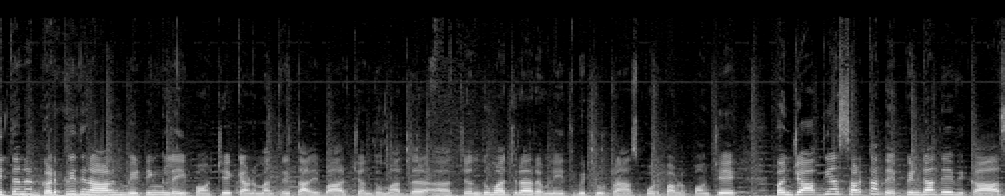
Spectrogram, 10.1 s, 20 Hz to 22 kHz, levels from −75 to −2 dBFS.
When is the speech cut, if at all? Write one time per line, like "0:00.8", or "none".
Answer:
none

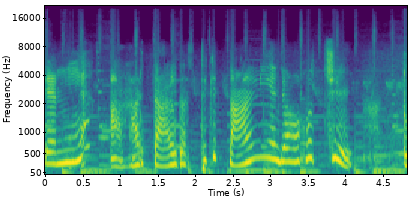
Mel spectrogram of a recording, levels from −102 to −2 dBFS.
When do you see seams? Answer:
none

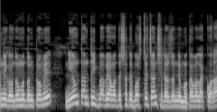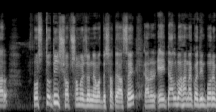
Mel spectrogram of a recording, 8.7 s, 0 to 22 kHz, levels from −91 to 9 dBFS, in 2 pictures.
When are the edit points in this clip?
0:07.2

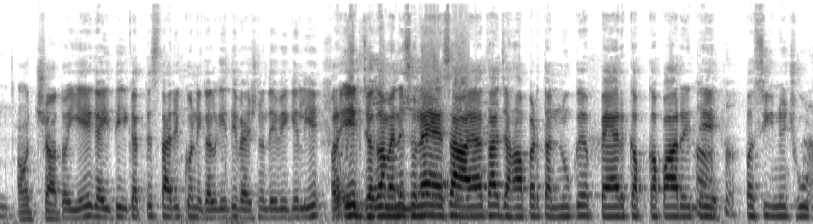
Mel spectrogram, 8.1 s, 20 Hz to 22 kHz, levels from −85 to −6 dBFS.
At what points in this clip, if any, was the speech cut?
0:03.3

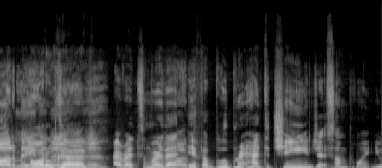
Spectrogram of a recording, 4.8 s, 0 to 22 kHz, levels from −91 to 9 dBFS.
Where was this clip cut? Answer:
none

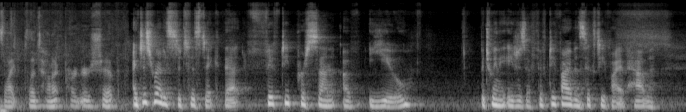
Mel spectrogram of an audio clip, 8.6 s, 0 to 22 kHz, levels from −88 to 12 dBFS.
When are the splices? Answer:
0:01.5

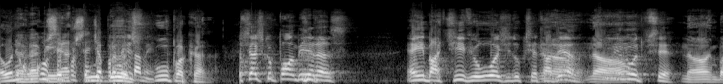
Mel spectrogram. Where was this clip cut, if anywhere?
0:02.4

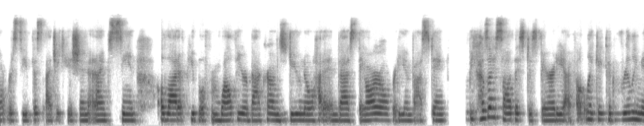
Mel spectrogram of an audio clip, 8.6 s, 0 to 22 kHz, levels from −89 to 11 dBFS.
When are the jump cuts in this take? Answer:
0:06.3

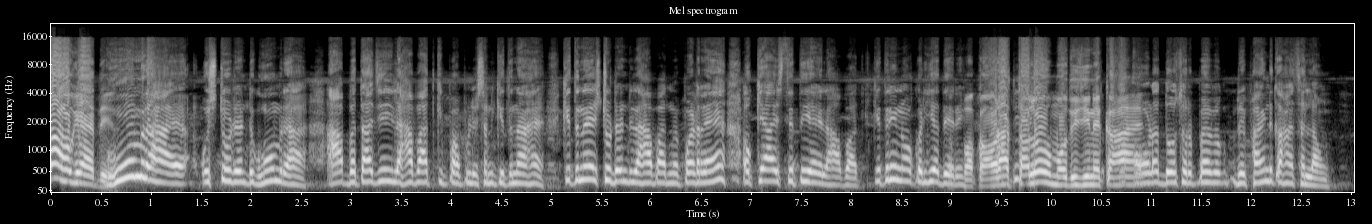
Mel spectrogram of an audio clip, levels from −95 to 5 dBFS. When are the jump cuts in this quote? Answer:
none

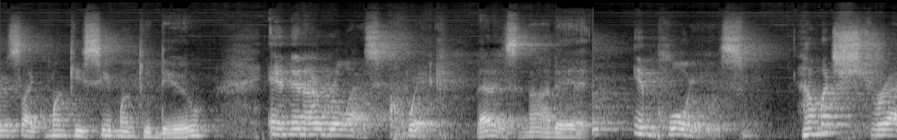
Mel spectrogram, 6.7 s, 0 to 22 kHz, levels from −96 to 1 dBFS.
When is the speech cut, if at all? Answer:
0:04.5

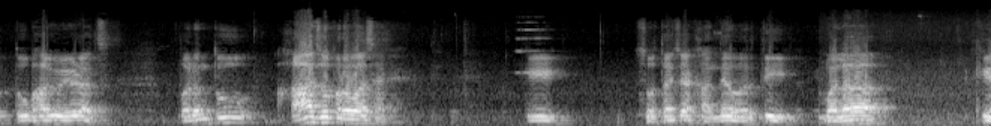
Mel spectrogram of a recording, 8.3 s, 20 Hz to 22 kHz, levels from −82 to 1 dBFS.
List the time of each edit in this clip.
0:06.7

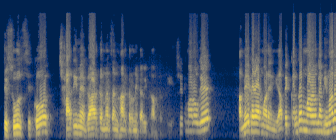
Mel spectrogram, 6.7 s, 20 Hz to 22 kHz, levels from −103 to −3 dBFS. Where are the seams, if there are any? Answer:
0:03.6

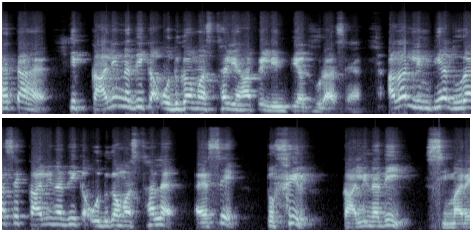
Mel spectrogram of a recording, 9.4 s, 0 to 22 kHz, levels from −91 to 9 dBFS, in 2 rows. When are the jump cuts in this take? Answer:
none

